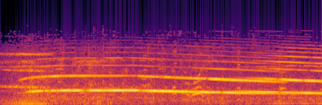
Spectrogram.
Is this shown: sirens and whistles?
yes

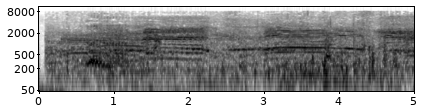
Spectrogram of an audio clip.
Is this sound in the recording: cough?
no

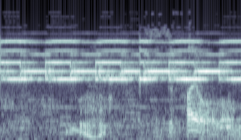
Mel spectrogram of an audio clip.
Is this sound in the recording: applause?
no

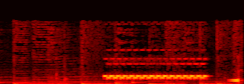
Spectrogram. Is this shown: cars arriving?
no

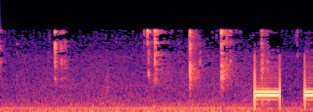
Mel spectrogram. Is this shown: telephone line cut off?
yes

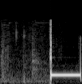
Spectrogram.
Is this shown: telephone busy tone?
yes

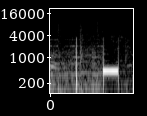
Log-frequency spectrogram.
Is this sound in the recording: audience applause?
no

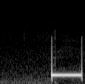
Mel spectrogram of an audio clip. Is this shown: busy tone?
yes

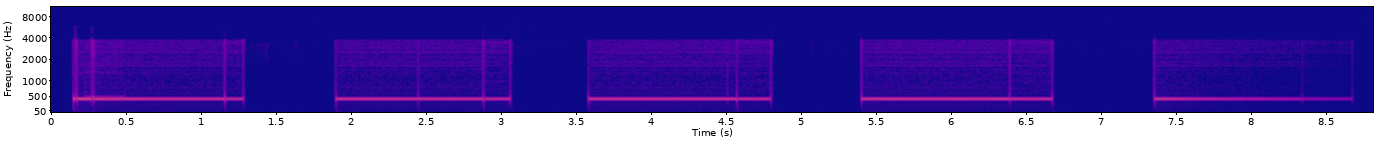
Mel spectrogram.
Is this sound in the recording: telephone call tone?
yes

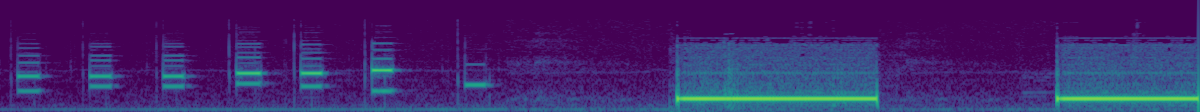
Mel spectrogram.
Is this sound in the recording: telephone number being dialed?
yes

